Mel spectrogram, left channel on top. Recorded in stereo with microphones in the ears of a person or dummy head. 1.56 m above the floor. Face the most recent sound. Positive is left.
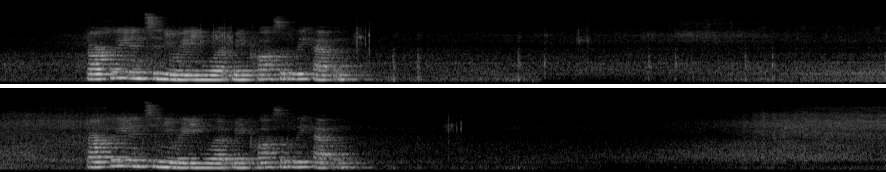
turn(degrees=-10)  # may be behind; listen again after turning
